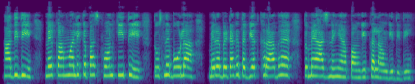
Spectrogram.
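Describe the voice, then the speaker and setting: A woman's voice: very high voice, steady tone, fast, pushed and bright. A woman voicing a sweet, obedient young daughter-in-law in a cartoon, polite and eager to please. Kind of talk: cartoon voice acting.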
